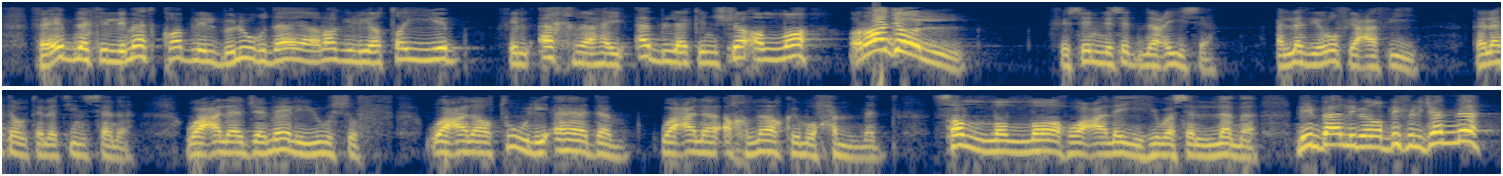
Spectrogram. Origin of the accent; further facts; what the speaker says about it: Egypt; عندنا في مصر مخرجة سفلة،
